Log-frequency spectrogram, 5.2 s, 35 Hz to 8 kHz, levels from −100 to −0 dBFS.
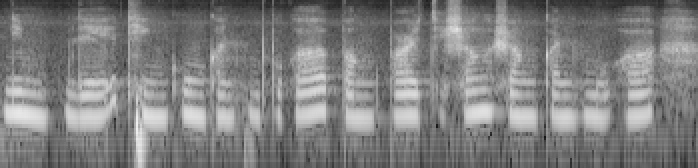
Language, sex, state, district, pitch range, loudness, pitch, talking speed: Mizo, female, Mizoram, Aizawl, 185-200 Hz, -20 LUFS, 195 Hz, 160 wpm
